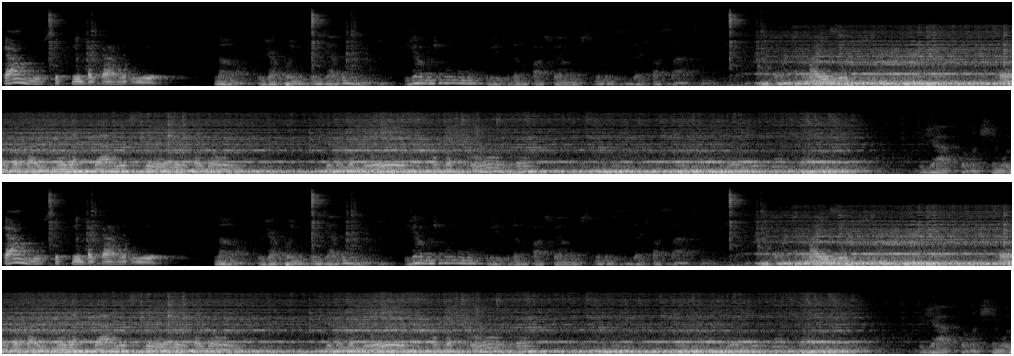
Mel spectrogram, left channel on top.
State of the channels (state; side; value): identical; both; correlation 1.00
